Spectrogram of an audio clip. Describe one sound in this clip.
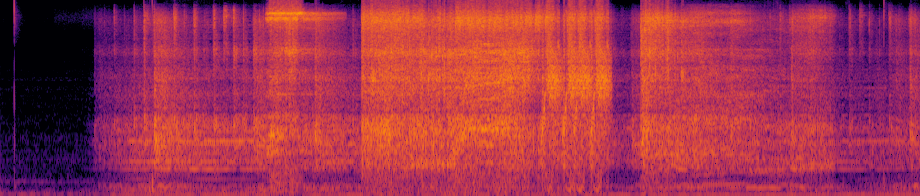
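A magic spell bursts with a loud, rushing whoosh.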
